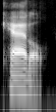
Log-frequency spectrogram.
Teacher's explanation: adding the L forces a second syllable. That L sound becomes its own syllable nucleus.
